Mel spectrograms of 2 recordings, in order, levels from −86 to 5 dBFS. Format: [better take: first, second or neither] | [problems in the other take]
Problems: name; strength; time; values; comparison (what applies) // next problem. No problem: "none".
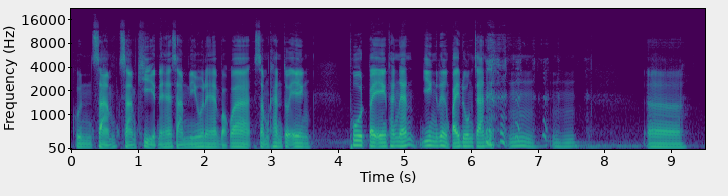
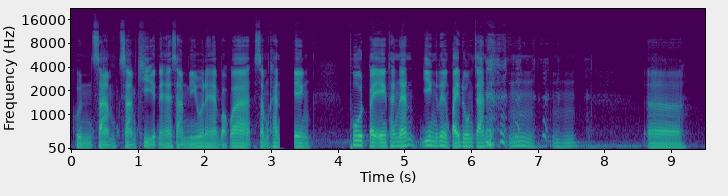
first | audio cutting out; at 3 s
